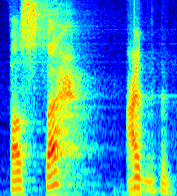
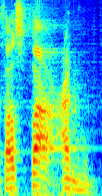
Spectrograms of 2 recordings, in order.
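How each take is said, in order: First: The ha sound is pronounced clearly and separately. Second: The ha sound is merged into the next letter. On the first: The speaker calls it right. "tapi izhar" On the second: The speaker calls it wrong.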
